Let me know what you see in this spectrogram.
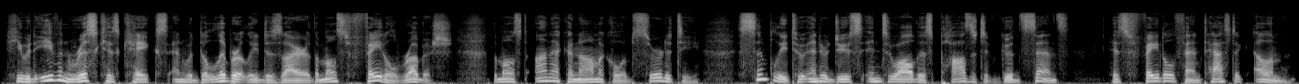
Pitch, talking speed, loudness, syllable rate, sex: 115 Hz, 145 wpm, -20 LUFS, 5.5 syllables/s, male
